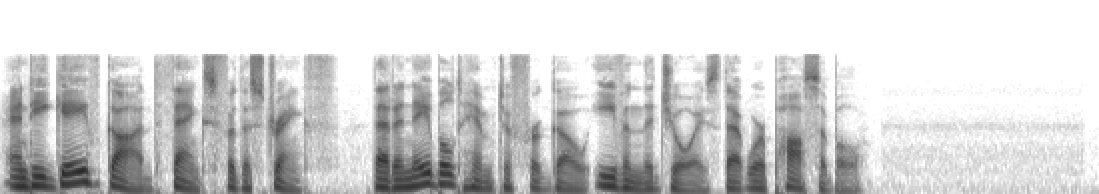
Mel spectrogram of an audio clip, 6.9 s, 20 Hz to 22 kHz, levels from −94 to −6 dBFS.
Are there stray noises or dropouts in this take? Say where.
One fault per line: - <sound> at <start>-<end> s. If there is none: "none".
none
